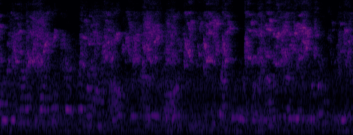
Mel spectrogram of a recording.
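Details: Java sparrow song as a model for training songbirds: bursts of dense, high, scratchy twittering separated by short pauses, with several calls overlapping.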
